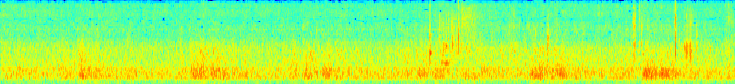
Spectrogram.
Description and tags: This is a Drying machine, a dryer.
dryer, spin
